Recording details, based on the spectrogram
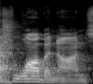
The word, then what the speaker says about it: Ashwaubenon: Ashwaubenon. So it's said like it's spelled.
